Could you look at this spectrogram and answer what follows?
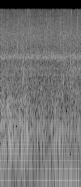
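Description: Rain pours steadily with deep thunder rumbling underneath during a storm in the game How To Survive, an even, moderately quiet wash of weather noise without speech.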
